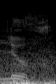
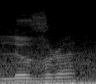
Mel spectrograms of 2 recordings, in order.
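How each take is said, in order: First: The R is said breathy, like an H. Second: The R is said as a plain R. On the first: The speaker calls it right. "the R sound is like a H in French" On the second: The speaker calls it wrong. "it's not Louvre"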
